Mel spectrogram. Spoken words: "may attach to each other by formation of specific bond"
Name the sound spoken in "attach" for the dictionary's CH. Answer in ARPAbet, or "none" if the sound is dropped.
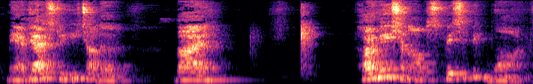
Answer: S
